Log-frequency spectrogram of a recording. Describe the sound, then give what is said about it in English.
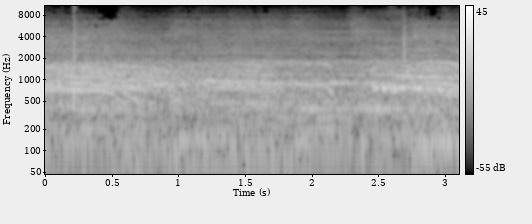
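A large stadium crowd at a Midwest League baseball game involving the Great Lakes Loons roars and cheers steadily, led by the pit crew on the dugout in the Let's Go Nuts chant, with many voices blending into a dense wash of noise and a few sharp whoops rising out of the din. “Pit crew on the dugout, leading the crowd in the Let's Go Nuts chant.”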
